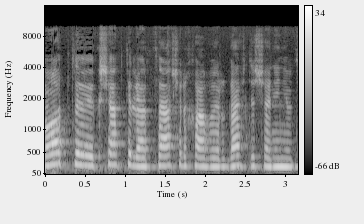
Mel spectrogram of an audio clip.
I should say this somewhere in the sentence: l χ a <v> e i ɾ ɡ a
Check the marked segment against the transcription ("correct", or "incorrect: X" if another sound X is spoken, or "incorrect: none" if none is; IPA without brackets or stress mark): correct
